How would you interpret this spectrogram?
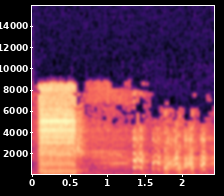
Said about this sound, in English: She said it on the buzzer.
